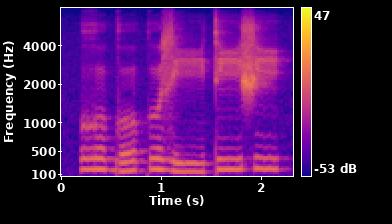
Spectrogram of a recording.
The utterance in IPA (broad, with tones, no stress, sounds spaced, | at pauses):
ɣ o˦ ɡ o˨˦ k ʊ˦ z iː˨ t iː˦ ʃ i˦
